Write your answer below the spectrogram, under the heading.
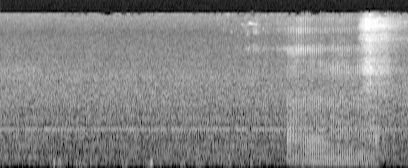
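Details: Pet dog Lulu asleep and snoring, a low buzzing, rattling drone that swells in about a second into one long, vibrating breath after quiet soft breathing and a small knock, with a constant room hum beneath.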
